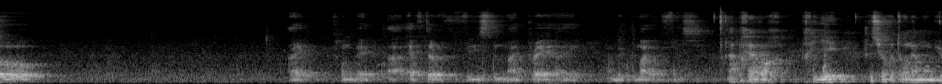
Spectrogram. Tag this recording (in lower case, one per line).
male speech
speech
